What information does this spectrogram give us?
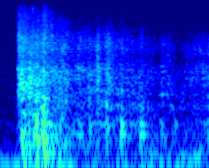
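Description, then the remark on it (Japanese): Steady rainfall begins abruptly and continues as a soft, even hiss with faint patters, fairly quiet and consistent throughout, with no voices. “しかし霧雨というわけでもない、確実に開けた空から雨は降り続いているのです。今私たちが感じている雨音のように。”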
